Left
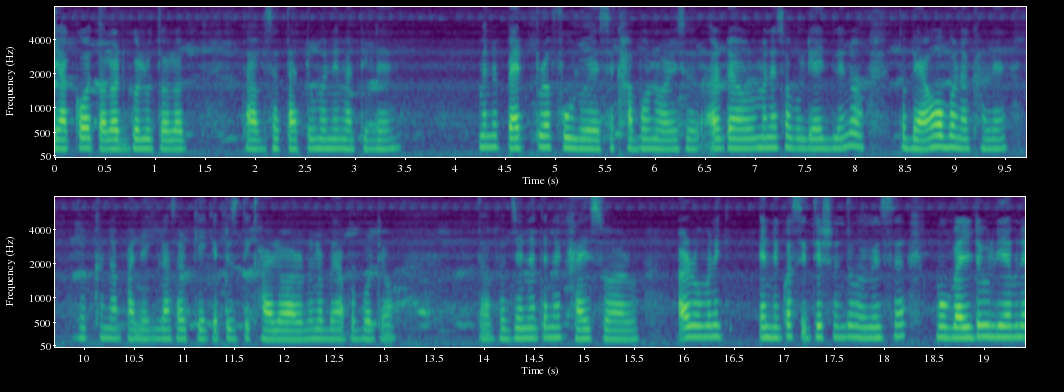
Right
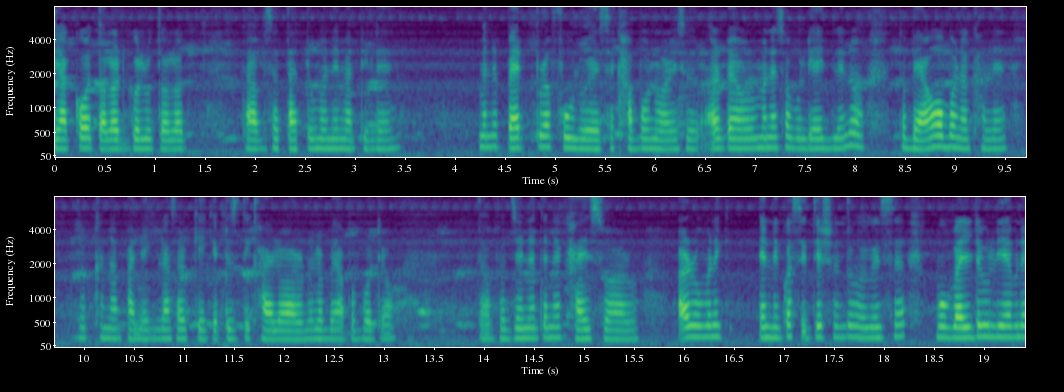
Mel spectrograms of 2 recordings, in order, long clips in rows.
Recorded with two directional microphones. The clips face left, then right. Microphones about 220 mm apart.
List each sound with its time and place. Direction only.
0.0 s speech: centre (ahead or behind)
